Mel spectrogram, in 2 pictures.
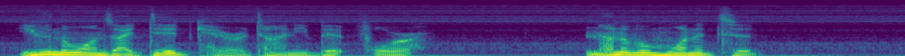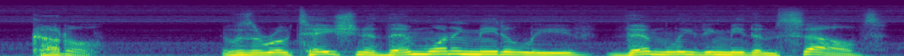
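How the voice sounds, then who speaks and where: An actor playing a crude, bitter but lonely restaurant server in a radio play, with sarcastic, needling delivery. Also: male voice, mid-range voice, dark tone, muffled recording, lightly acted. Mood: wistful, pleading.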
